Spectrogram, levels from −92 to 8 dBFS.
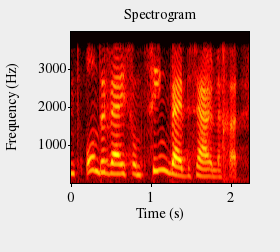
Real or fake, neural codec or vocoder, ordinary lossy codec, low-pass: fake; codec, 16 kHz, 0.8 kbps, ZipCodec; none; 3.6 kHz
